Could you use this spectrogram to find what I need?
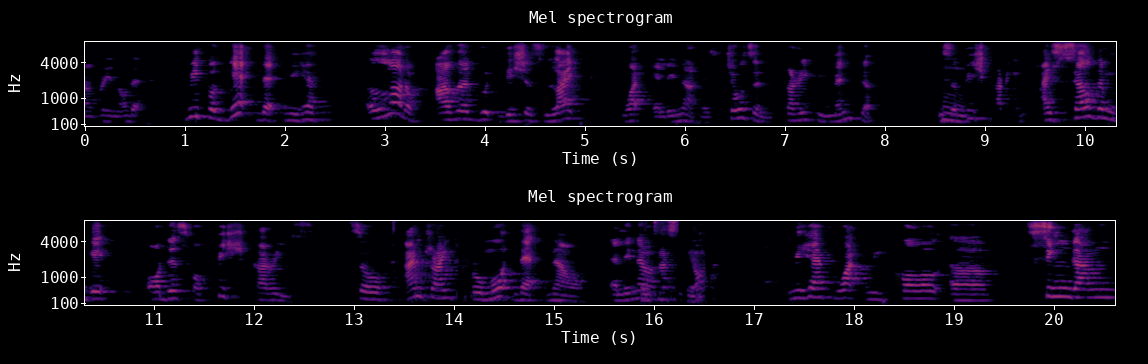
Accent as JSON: {"language": "English", "region": "Malacca", "country": "Malaysia", "tie": "born or raised there", "said": "I was born in Malacca, I was raised there"}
